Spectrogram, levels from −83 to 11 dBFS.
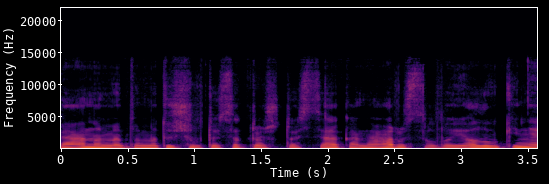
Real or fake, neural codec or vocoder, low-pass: fake; codec, 44.1 kHz, 7.8 kbps, DAC; 14.4 kHz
